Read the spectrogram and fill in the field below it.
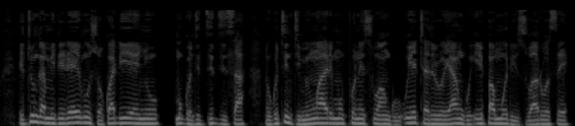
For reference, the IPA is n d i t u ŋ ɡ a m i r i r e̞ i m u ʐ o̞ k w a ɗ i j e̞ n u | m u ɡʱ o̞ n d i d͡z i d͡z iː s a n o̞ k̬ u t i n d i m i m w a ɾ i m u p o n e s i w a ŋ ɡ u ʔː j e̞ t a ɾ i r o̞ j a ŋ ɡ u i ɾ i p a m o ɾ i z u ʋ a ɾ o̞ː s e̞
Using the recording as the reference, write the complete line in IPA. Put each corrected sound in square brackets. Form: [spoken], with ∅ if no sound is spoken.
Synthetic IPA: n d i t u ŋ ɡ a m i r i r e̞ i m u ʐ o̞ k w a ɗ i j e̞ [ɲ] u | m u ɡʱ o̞ n d i d͡z i d͡z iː s a n o̞ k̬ u t i n d i m i m w a ɾ i m u p o n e s i w a ŋ ɡ u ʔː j e̞ t a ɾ i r o̞ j a ŋ ɡ u i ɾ i p a m [u] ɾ i z u ʋ a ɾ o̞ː s e̞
